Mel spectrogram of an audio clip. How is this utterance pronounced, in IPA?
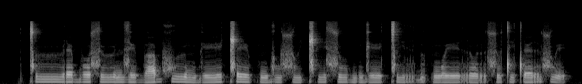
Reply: ǀ ɯː ɾ ɛ b o s ɯː n z e b a b xʷ ɯː m b eː ǁ eː kʷ ŋ ɡ u sʷ i ǁ i s u b ŋ ɡ eː ǀ i r ɠ ɯ p ŋʷ eː r o r s u t i t ɾ ɛ r sʷ e

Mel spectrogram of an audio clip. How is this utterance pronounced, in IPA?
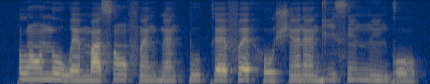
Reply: l ɔ̃˦ n o˦˨ w ɛ˨ m a˨ s ɔ̃˧ f ɛ̃˨ ɡ͡b ɛ̃˨ k͡p u˧ k ɛ˦ f ɛ˦˨ h o˨ ʃ ɛ̃˨˦ ɾ ɛ̃˧ ɡ i˦ s ĩ˦ m ĩ˦˨ ɡ o˨

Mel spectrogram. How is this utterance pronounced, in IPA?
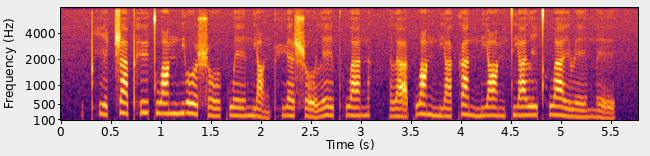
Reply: pʰ i˨˦ ʈ͡ʂ ä˥˨ pʰ y˦ t̪ w ɑ˦ ŋ n̪ j o˥˨ ʊ̯ ʂ o˨˦ ʊ̯ k w e˨˦ ɪ̯ n̪ j ɑ̰˨˩ ŋ pʰ ɥ ɛ˨˦ ʂ o̰˨˩ ʊ̯ l e˥˨ ɪ̯ pʰ w a˦ n | l ä̰˨˩ k w ɑ˥˨ ŋ m j ä˨˦ k a˥˨ n m j ɑ˥˨ ŋ t̪ j ä˦ l i˦ t̪ʰ w a˥˨ ɪ̯ ɻ e˨˦ ɪ̯ m ḛ˨˩ ɪ̯

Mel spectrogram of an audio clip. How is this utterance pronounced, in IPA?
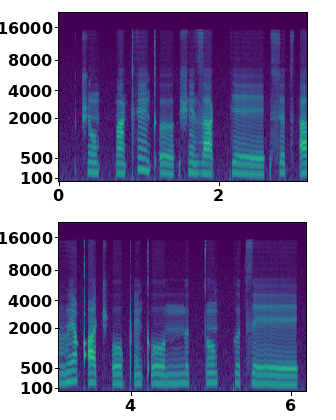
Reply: t͡ʃ õ pː ã kʰ ẽ kʼ ɵ | ʃ ẽ z a kː eː | s ʏ t͡sʼ a v ẽ qʼ a t͡ʃʼ o pʼ ẽ kʼ oː nː ɵ tː õ kː ɵ t͡s eː

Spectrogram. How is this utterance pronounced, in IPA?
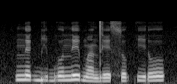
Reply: n ɛ˦ ɡ͡b i˧ b o˦ n e˦˨ b ã˨ d e˨ s o˨˦ k i˧ ɾ o˦

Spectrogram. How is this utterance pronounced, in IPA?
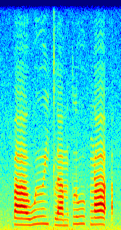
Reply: p aː˧ w ɯː˥˩ j k l a˧ m k l uː˥˩ k̚ ŋ a˥˩ ʔ

